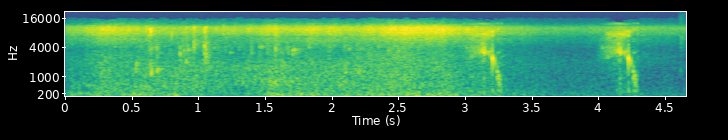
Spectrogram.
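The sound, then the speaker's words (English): Steady seaside ambience with wind buffeting the microphone and a constant wash of waves, plus a couple of brief splashing swishes near the end; no voices. “We're right by the sea.”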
